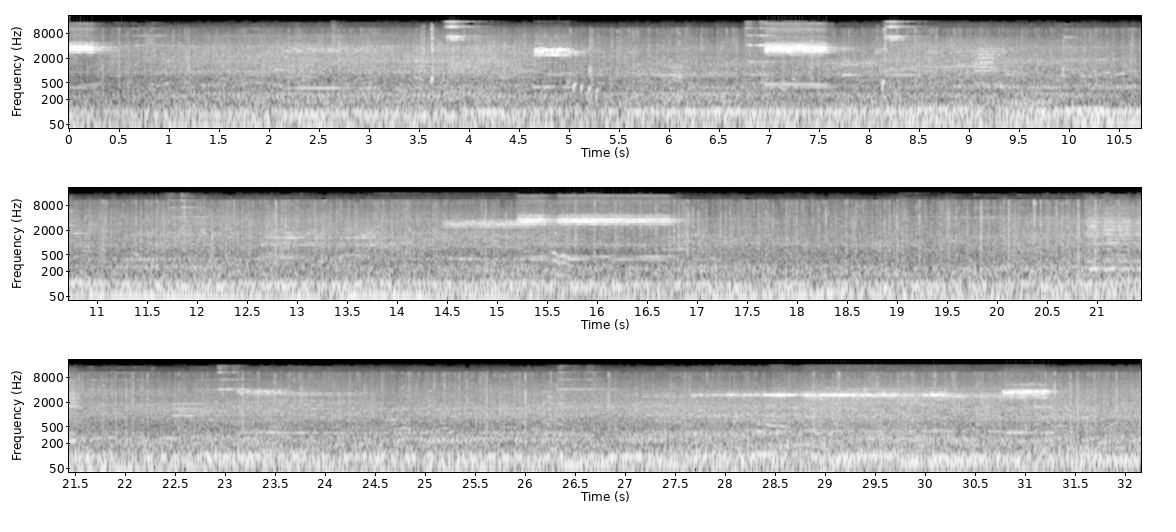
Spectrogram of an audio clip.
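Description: Busy wet city street: steady low traffic rumble with voices of passersby, broken by short vehicle horn toots several times.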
